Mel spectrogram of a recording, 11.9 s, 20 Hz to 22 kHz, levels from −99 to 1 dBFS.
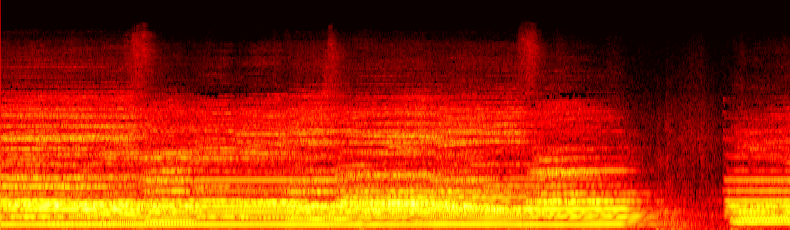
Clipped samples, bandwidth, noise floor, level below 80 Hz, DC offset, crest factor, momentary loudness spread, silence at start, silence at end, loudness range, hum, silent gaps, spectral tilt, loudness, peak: under 0.1%; 7 kHz; -54 dBFS; -56 dBFS; under 0.1%; 16 dB; 6 LU; 0 s; 0 s; 6 LU; none; none; -9 dB/octave; -21 LUFS; -6 dBFS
